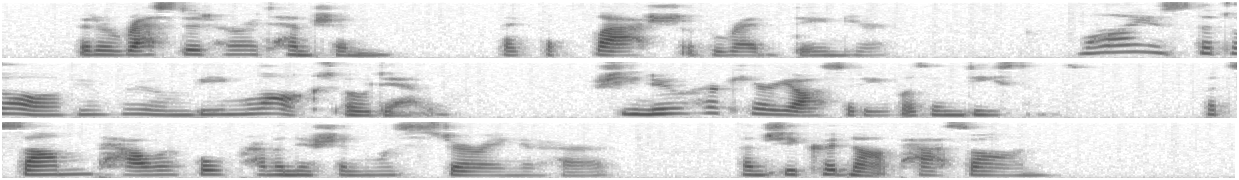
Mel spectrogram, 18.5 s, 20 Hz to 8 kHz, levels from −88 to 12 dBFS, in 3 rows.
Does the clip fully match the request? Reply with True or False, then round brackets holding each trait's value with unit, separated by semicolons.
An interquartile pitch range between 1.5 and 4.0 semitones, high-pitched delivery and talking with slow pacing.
True (2.9 semitones; 215 Hz; 130 wpm)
